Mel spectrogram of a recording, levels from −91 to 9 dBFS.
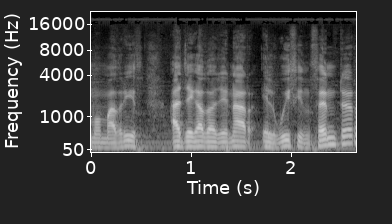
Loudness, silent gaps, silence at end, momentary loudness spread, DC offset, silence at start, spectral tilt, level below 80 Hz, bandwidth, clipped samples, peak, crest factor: -17 LUFS; none; 0 s; 6 LU; under 0.1%; 0 s; -5.5 dB/octave; -44 dBFS; 19 kHz; under 0.1%; 0 dBFS; 18 dB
